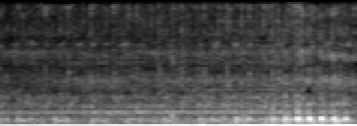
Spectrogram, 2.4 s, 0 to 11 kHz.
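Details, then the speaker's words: Mk3 VW VR6 12v with a Magnaflow exhaust and a new AC compressor, power steering, alternator, tensioner, water pump and belt, at idle: deep hum with faint irregular clunks seemingly inside the engine, unchanged with clutch pressed; cause unknown. "it's like inside the engine okay let me close this hood now wrap it up"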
